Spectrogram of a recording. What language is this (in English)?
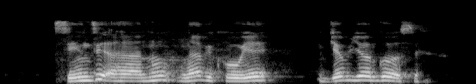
Kinyarwanda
